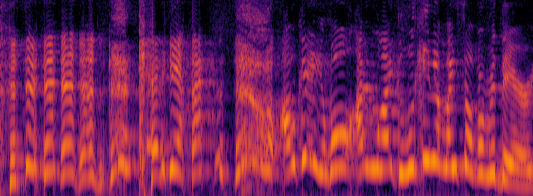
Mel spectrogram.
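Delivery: very high, giggly explanation; laughing. Real, not acted. Explaining to the camera operator where she's looking, giggling high. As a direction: struggle to talk through real laughter.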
